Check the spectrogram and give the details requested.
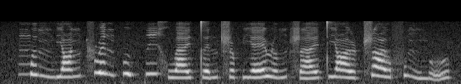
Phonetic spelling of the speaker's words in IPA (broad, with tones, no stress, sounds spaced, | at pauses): m ɤ˥˩ ŋ n̪ j ɑ˧˥ ŋ ʈ͡ʂ w ə˥˧ n p u˥˩ p i˥ x w a˧˥ ɪ̯ t̪ ə˧˥ n ʈ͡ʂ ɤ˧ p j ɛ˧˥ ɻ ʊ˧˥ ŋ ʂ a˧˥ ɪ̯ t̪ j ɑ˥˧ ʊ̯ ʈ͡ʂ ɑ˥˧ ʊ̯ f ʊ˥˩ ŋ m ṵ˨˩˦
